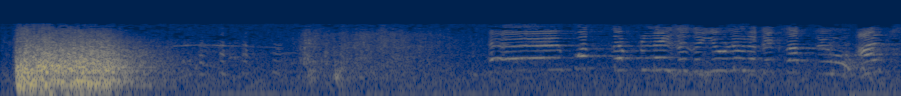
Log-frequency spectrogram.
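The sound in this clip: A ship's gun is fired at a jetty, and the explosion lands as one loud, heavy boom that rumbles for about a second and then dies down. People talk afterwards.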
